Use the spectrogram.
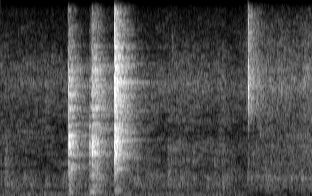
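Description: A metal lid clatters onto a cooking pan with three quick knocks close together, then a lighter tap a moment later, in a quiet home kitchen.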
